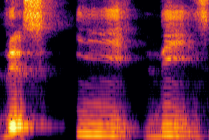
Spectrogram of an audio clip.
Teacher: in these we got the tense e sound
